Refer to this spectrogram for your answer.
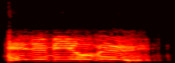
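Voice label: French enemy detected mood med; War Thunder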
